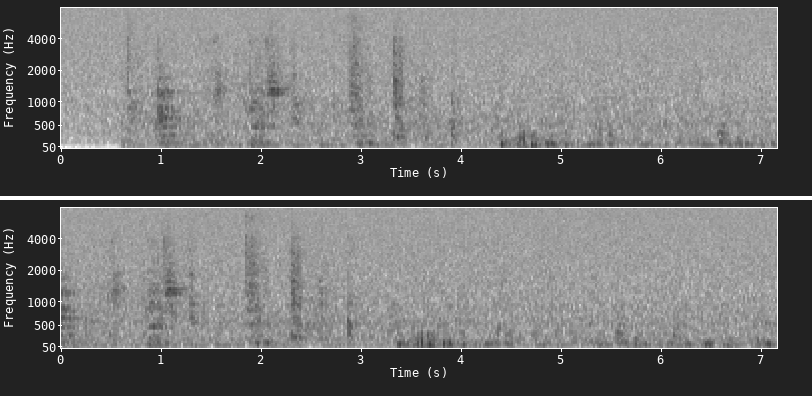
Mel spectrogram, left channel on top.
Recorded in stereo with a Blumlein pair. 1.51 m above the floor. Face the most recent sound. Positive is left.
No sound to turn to.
